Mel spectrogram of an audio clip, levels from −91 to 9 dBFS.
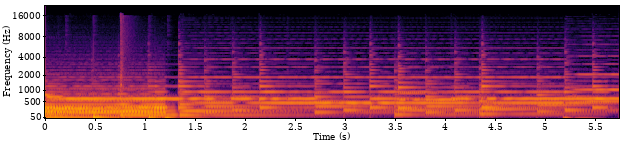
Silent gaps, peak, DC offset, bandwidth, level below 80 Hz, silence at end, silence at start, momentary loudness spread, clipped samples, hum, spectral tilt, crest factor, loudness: none; -2 dBFS; under 0.1%; 16.5 kHz; -30 dBFS; 0 s; 0 s; 7 LU; under 0.1%; none; -8 dB/octave; 16 dB; -19 LUFS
